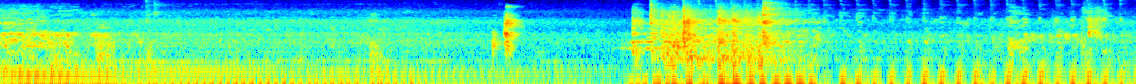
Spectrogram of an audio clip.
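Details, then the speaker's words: Honda Beat FI with a hard-starting complaint, after engine reassembly with the cylinder block bored oversize: on a weak battery it is kick-started, catches after a few kicks and settles into an even, steady putter. "teman-teman bisa Perhatikan ya Jadi untuk motor ini sudah hidup ya"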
